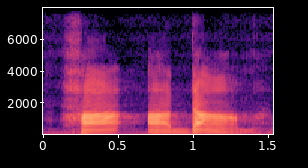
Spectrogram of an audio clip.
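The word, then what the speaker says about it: הָאָדָם: Because we have 3 syllables, all with long vowels, then it's ha-adam. The ah part has no accent. The ha has a secondary accent. The major accent still at the end.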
